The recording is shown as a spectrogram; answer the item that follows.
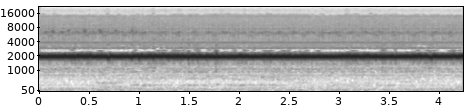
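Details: Brief stretch of a mole cricket's continuous high buzzing trill, used to attract mole crickets for trapping, even in pitch and volume with light hiss behind.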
